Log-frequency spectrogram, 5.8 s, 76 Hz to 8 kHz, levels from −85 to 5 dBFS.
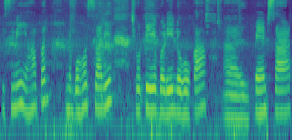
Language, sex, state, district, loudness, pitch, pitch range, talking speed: Hindi, female, Odisha, Sambalpur, -16 LUFS, 210 Hz, 200-230 Hz, 135 wpm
